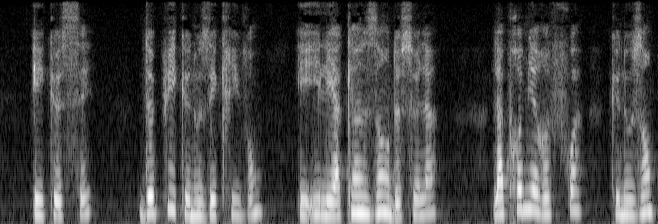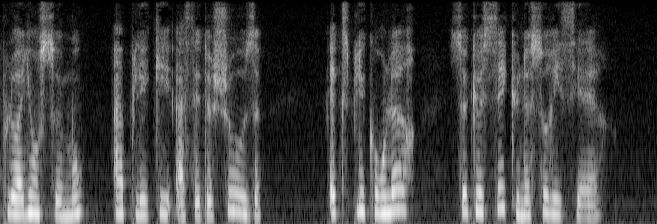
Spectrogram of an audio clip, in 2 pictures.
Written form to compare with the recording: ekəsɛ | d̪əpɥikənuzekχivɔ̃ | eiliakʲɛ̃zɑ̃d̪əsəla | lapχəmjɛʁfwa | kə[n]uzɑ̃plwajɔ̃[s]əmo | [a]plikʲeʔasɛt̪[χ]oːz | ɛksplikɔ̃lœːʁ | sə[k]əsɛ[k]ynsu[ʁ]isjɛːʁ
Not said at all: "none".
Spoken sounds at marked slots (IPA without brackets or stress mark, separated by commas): n, s, a, ʃ, k, k, ʁ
